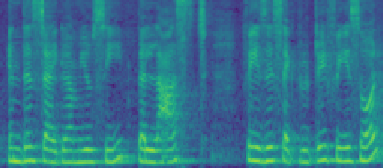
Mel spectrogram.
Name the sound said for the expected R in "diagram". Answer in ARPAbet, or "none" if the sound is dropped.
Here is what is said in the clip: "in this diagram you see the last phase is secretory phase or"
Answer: none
